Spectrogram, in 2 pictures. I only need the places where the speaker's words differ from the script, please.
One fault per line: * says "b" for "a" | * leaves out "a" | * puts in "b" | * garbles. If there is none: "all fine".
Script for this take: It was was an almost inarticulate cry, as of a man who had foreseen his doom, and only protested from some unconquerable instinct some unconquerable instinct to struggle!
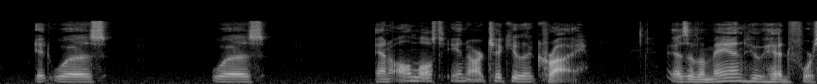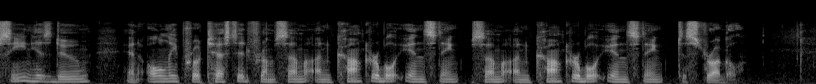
all fine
